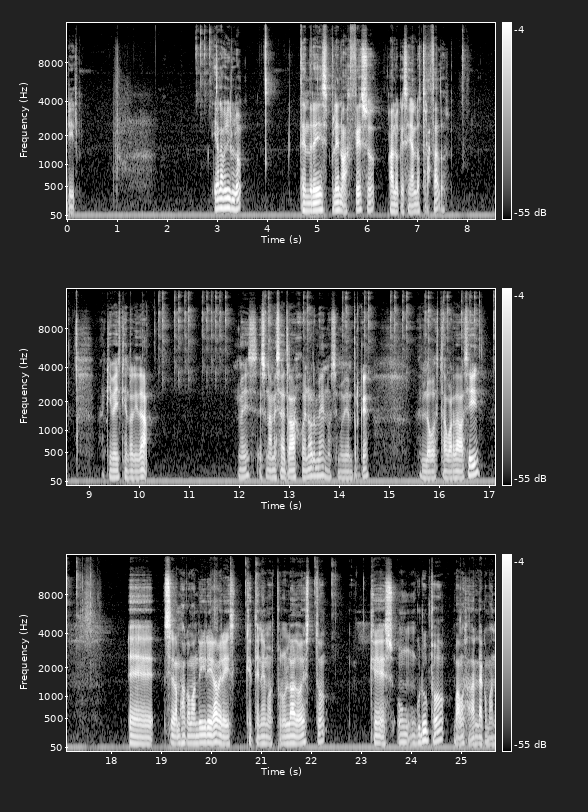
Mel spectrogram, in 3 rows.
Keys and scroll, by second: 5.5 super+y, 7.1 super+y, 7.9 v, 8.6 w, 9.6 v, 10.1 z, 16.9 space, 17.9 super+y, 19.1 super+y, 20.4 v, 23.3 super+z.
